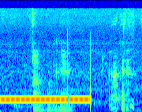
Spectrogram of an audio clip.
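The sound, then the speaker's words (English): A steady, loud telephone dial tone, as a call is placed to a listener, holds for nearly two seconds, then cuts off abruptly. Voices talk briefly underneath it, and quieter speech follows after the tone ends. “We have reached the part of the episode where we get to phone in a listener.”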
